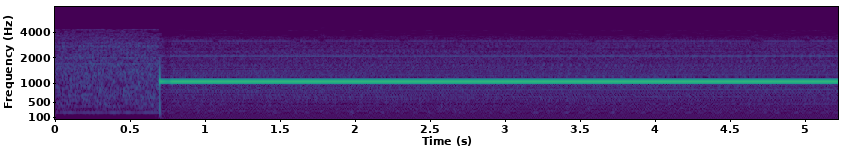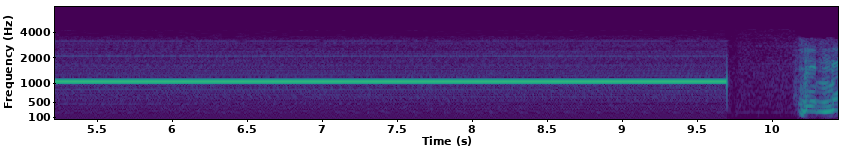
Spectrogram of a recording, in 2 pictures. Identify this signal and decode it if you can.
Emergency Alert System (SAME) tones (the 1050 Hz attention tone). It is heard from 0.7 to 9.8 s.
